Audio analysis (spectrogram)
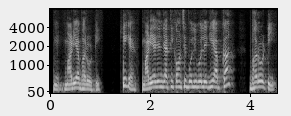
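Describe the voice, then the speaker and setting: A man's voice: high voice, a little fast, muffled recording. A male teacher giving a classroom lecture, asking the class questions and answering them himself.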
